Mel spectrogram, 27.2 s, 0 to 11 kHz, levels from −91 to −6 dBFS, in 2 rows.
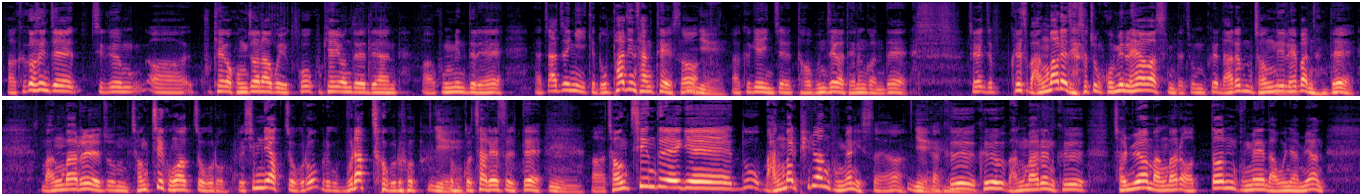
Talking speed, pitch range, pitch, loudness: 370 characters per minute, 140-190 Hz, 160 Hz, -25 LUFS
